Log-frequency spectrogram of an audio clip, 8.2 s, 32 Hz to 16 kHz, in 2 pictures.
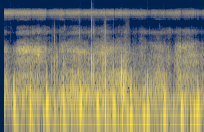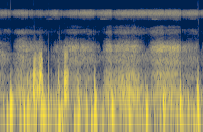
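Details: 34-year-old male after jogging up a flight of stairs, recorded over the mitral area: rapid, strong, regular heart thuds; sinus tachycardia after exercise.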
